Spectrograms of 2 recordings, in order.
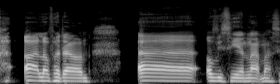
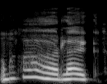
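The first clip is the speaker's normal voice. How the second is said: high-pitched mock self-scolding; acted-out dismay at yourself; exasperated self-reproach; 10 semitones higher than usual. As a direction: tell yourself off in disbelief. Acting out scolding herself for attitude.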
